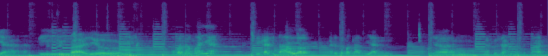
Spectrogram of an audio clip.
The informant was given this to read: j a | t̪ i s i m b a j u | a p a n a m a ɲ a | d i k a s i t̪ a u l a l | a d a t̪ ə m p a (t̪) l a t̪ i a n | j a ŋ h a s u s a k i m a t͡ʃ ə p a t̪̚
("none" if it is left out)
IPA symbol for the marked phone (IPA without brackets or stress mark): t̪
